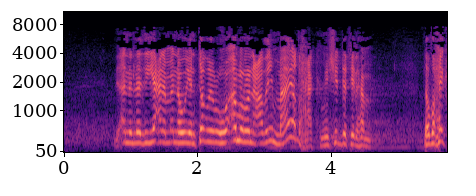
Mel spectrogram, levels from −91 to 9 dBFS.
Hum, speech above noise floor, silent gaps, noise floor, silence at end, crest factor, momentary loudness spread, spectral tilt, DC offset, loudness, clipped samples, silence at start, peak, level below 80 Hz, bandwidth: none; 31 dB; none; -50 dBFS; 0 s; 16 dB; 9 LU; -4 dB/octave; under 0.1%; -19 LUFS; under 0.1%; 0.75 s; -4 dBFS; -66 dBFS; 7.8 kHz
